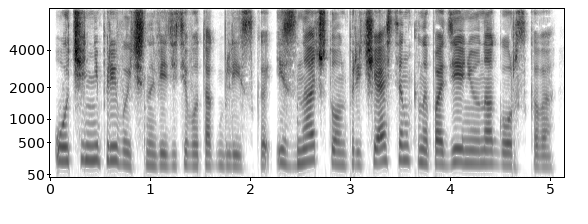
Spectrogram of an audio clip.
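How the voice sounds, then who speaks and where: A woman's voice: fairly low pitch, fairly quick, dry recording, clean studio sound. A woman narrating a romance audiobook in the first person, reading with heartfelt emotion.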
